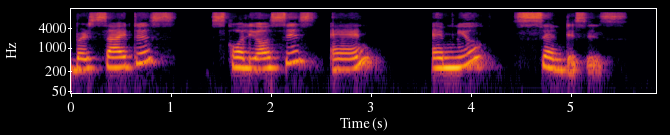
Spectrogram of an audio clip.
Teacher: the stress is basically placed on the first vowel in the suffix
